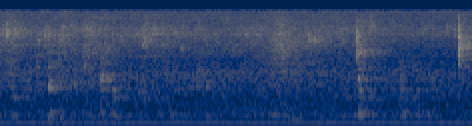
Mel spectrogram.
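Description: Tap water runs steadily while a shaving item is soaked under it at a sink, with a few brief drips and splashes standing out over the low, continuous flow.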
